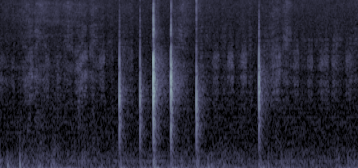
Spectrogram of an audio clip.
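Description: Chalk writing on a chalkboard: a string of short, sharp taps and faint scrapes, bunched in the middle, as words are chalked onto the board.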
